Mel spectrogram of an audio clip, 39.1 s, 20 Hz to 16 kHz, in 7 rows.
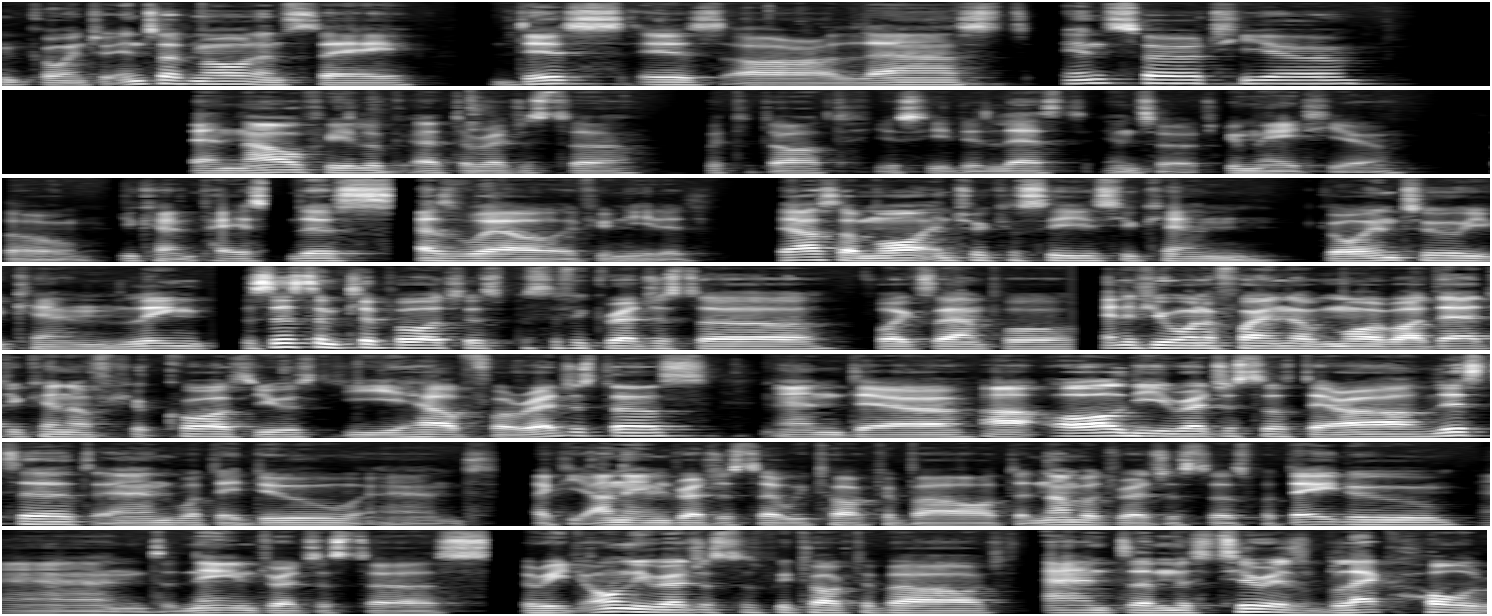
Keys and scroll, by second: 0.6-2.9 typing, 5.2 Escape, 6.3-7.4 typing, 20.9 :, 22.6-25.7 typing.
